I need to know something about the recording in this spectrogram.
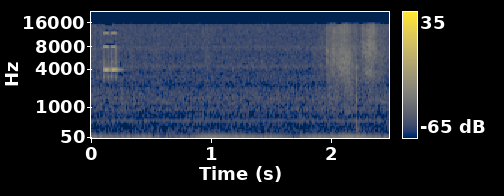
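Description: A single short, high electronic beep right at the start, over a low rumble of handling noise and a faint steady hum.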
